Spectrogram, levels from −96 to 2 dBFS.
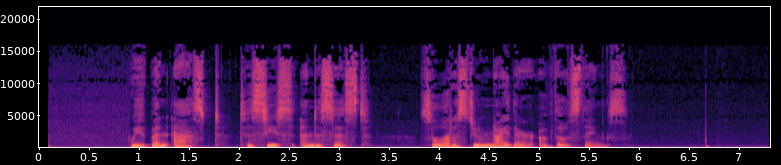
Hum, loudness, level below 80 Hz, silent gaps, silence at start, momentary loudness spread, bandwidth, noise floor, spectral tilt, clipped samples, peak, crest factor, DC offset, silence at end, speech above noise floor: none; -32 LUFS; -60 dBFS; none; 0.1 s; 16 LU; 16 kHz; -62 dBFS; -4.5 dB/octave; under 0.1%; -16 dBFS; 18 dB; under 0.1%; 0.6 s; 31 dB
